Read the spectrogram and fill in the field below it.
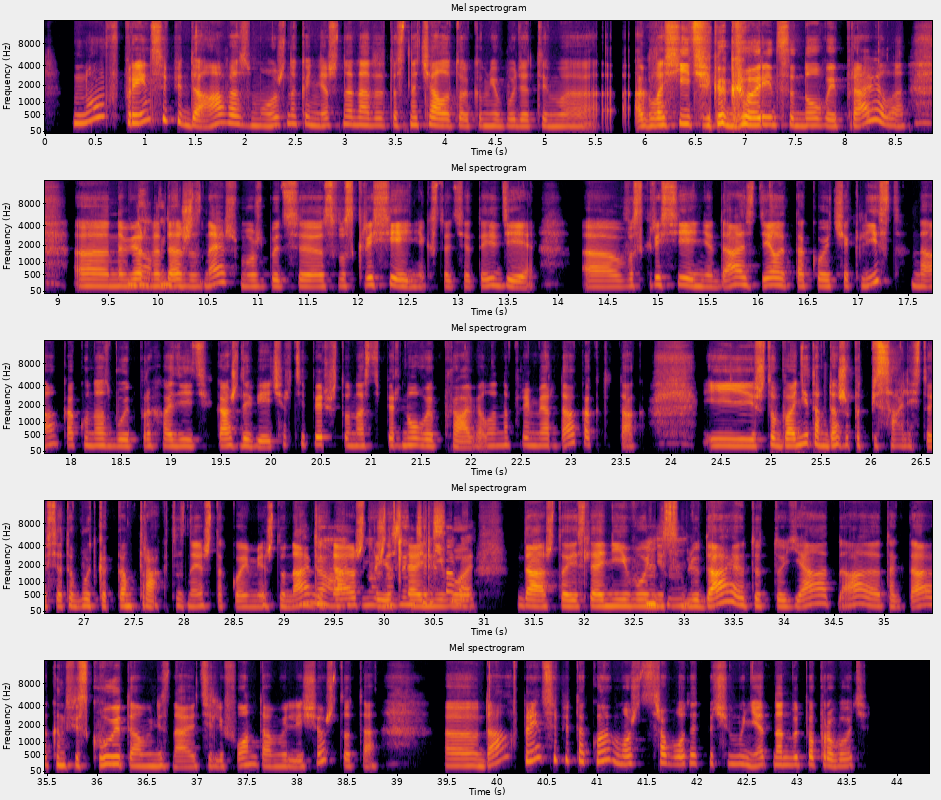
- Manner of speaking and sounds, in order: laughing while speaking: "как говорится"
- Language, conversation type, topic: Russian, advice, Как мне наладить вечернюю расслабляющую рутину, если это даётся с трудом?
